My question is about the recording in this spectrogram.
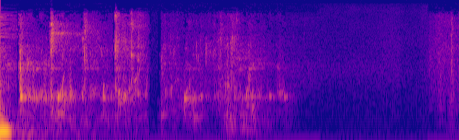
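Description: Faint, brief swishing and dabbing of an oil-paint brush being wiped clean on a paper towel, dying away about a second and a half in.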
